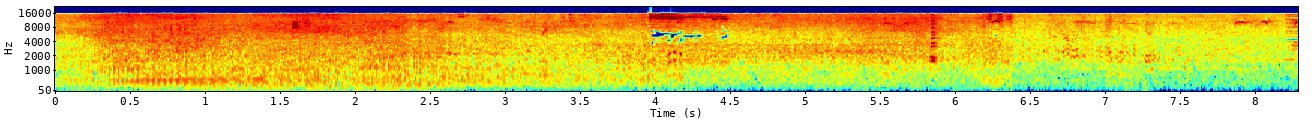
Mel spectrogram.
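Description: Road traffic heard from inside a car, with a vehicle engine rising in pitch as it accelerates over the first couple of seconds, then steady traffic noise and a sharp click about six seconds in.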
